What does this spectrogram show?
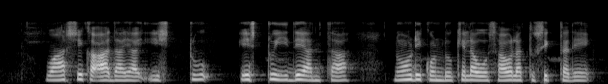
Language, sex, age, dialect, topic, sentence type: Kannada, female, 31-35, Coastal/Dakshin, banking, statement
